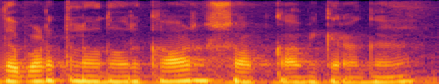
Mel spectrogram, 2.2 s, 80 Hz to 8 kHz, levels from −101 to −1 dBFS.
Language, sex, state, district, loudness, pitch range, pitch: Tamil, male, Tamil Nadu, Kanyakumari, -17 LUFS, 130-150 Hz, 145 Hz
